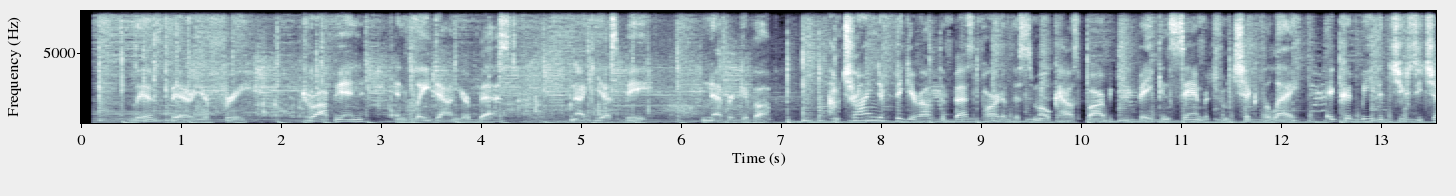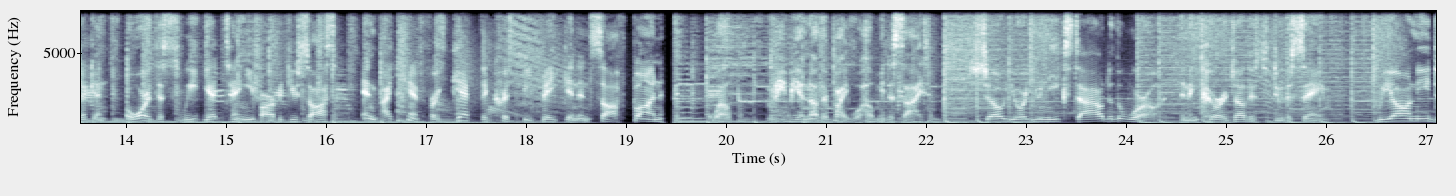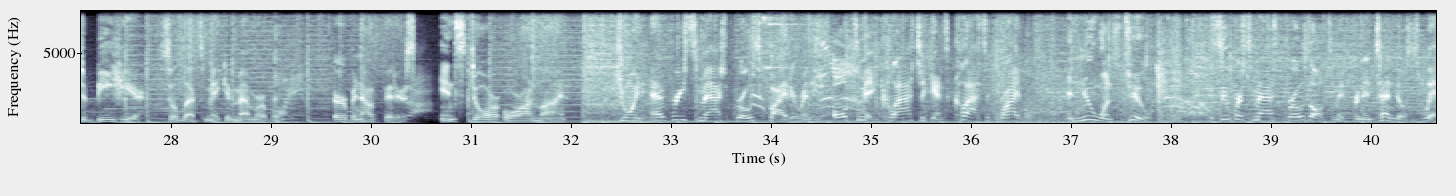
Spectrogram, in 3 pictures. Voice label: Male Commercial

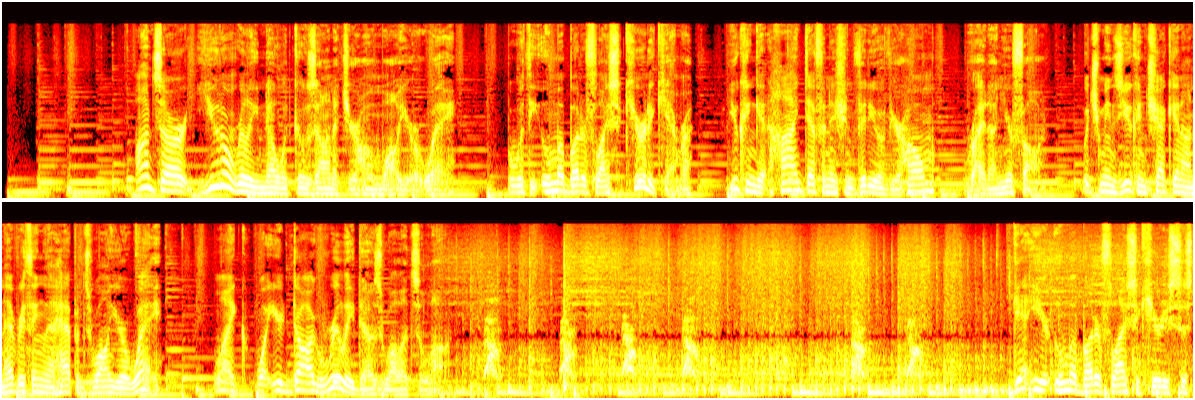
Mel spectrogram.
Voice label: Male Conversational

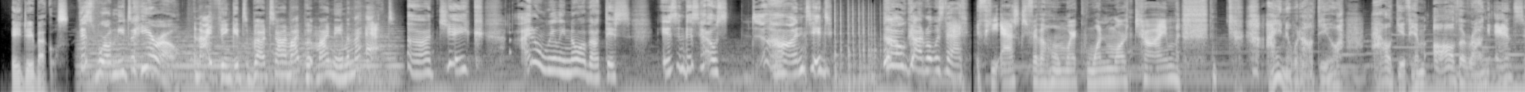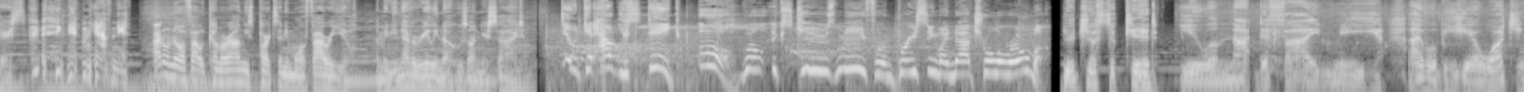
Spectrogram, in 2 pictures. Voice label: Animation

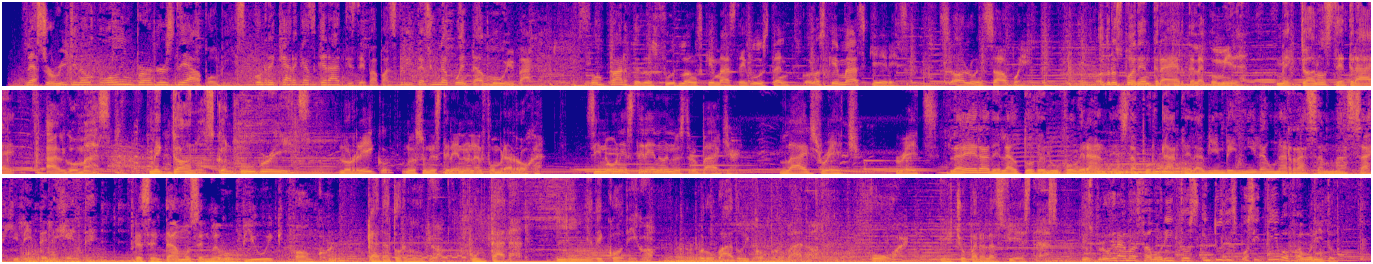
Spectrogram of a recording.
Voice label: Male Commercial Spanish

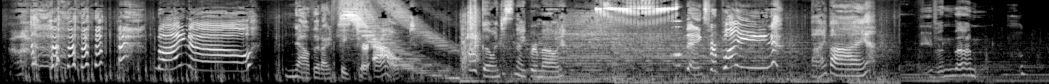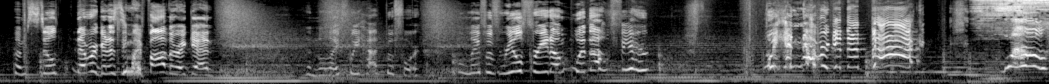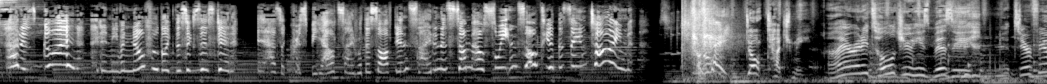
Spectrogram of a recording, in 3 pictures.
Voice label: Non Binary Animation

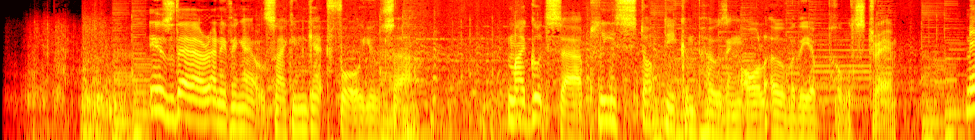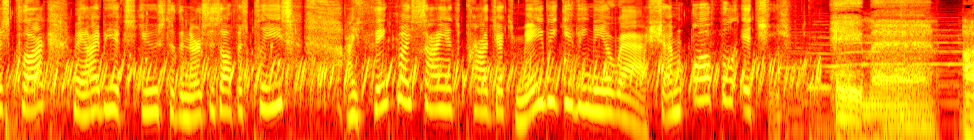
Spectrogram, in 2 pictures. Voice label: Male Animation

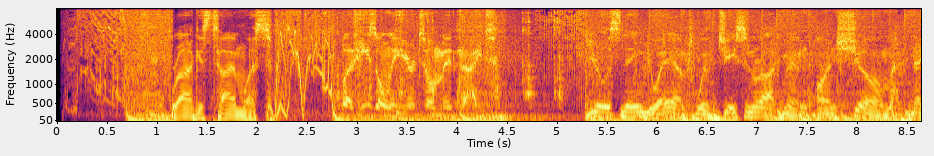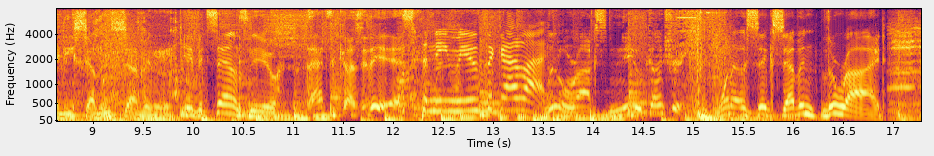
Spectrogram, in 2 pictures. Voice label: radio

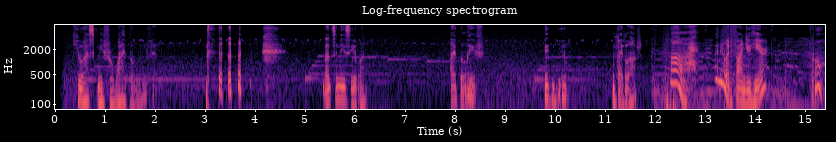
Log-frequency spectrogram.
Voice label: Character

